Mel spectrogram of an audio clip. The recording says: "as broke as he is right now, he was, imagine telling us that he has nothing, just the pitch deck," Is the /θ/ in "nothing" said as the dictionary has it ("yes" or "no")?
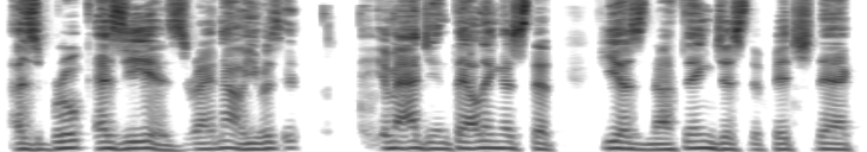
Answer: yes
